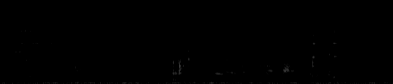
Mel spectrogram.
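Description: A middle-aged woman sips a drink from a can.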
